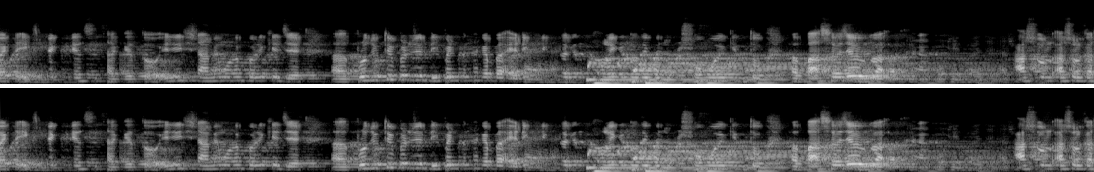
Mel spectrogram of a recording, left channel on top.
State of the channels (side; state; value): both; normal; correlation 0.94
